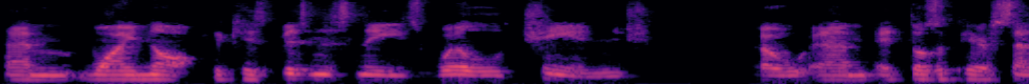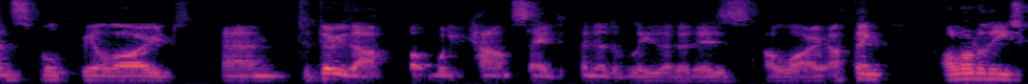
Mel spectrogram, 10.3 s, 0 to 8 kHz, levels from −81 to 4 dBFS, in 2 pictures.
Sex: male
